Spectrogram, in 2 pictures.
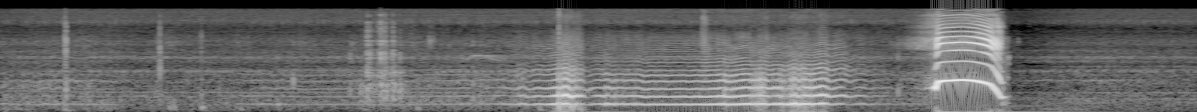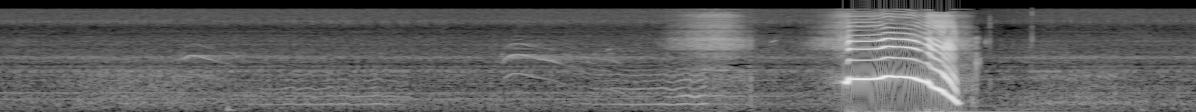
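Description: Roe deer call (a fiep lure) blown twice, each a short, loud, high squeak that rises and then falls in pitch, imitating a doe to draw a rutting buck. An insect buzzes close by about three seconds in.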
